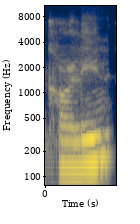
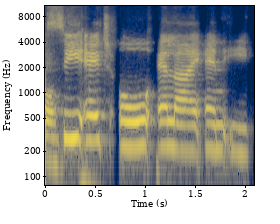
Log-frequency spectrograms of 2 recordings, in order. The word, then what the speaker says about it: choline: can you do this spelling for is it coraline could you spell it again for them okay c-h-o-l-i-n-e choline c-h-o l-i-n-e okay thank you i've got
